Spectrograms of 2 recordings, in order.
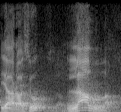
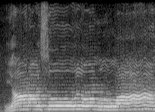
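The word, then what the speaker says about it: يا رسولَ الله: Asalnya Rasulullah. Tapi kalau masuk ya huruf nida ya rasulallah. Ya Rasulullah salamun alaik. Salah itu. Ya Rasulallah. Assalamualaika ya rasulallah.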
